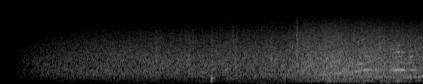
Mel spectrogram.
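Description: Surf washing onto a rocky beach, fading in from silence, with faint voices appearing near the end.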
